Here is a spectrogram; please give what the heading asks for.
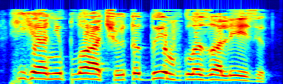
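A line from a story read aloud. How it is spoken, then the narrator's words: Angry. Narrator (Russian): сердито сказала Танюшка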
